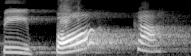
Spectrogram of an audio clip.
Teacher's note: A sílaba pó, eu ponho mais força para falar. Eu ponho mais intensidade nessa sílaba. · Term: sílaba tônica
